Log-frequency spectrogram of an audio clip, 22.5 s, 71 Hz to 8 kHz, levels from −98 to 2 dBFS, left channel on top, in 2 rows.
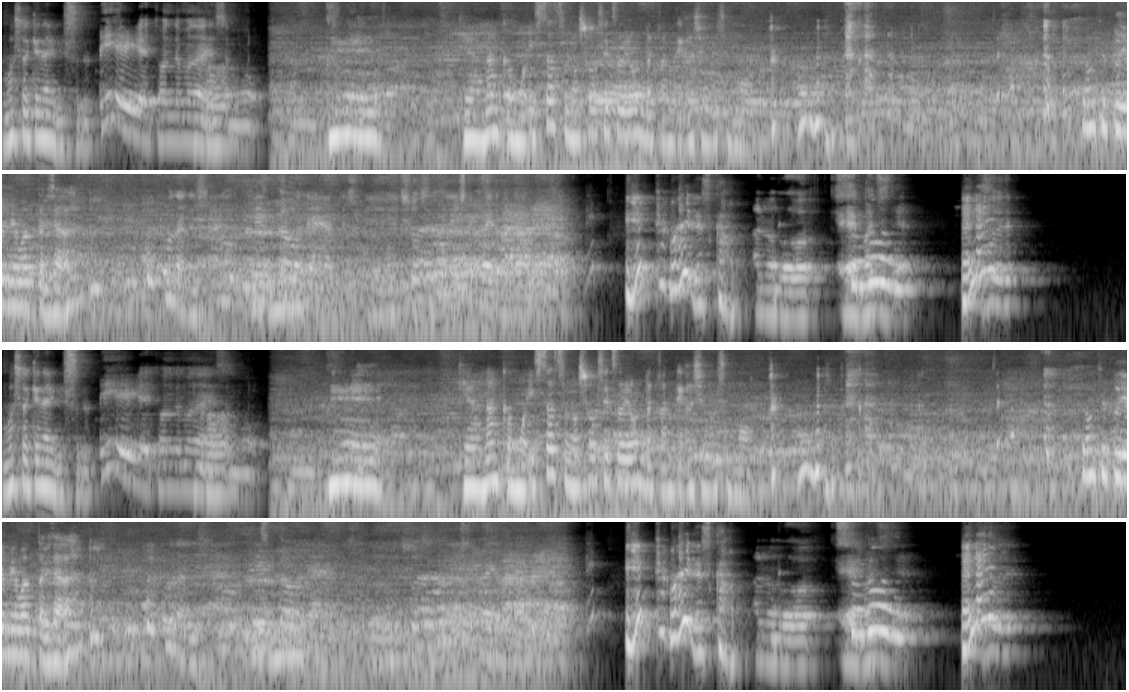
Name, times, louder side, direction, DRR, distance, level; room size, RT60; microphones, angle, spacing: voice 1, 0.0-0.9 2.0-2.3 3.3-3.8 4.6-8.4 10.0-10.1 10.8-12.3 12.7-12.9 13.7-14.3 17.1-17.2 17.5-18.6 19.7-20.3 20.8-21.3, right 1 dB, 15° right, 9 dB, 0.3 m, -20 dB
voice 2, 1.0-2.6 2.9-4.0 4.9-5.2 8.4-9.2 10.4-10.7 11.1-11.3 11.7-11.8 12.8-17.0 18.8-20.3 21.0-21.3, left 3 dB, 60° left, 7 dB, 0.6 m, -27 dB
sound 1, 2.7-16.9, left 1 dB, 80° left, 2.2 m, -26 dB
11.0 x 7.3 x 2.2 m, 0.66 s
head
